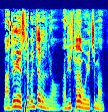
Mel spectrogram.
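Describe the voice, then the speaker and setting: A man's voice: on the high side, lively intonation, fast, a little mellow. A man preaching a sermon as pastor, telling stories animatedly, acting out the voices in them and asking the congregation questions. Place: church sanctuary.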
